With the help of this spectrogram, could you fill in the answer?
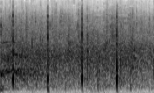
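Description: A crowd claps for a moment, a continuous wash of applause with a few sharper individual claps standing out at an even pace, moderately loud throughout, with no talking.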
